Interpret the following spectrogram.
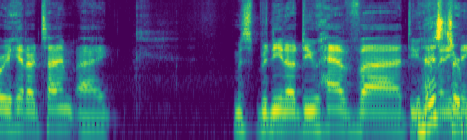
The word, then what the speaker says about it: Binotto: Is that how you pronounce it? Yeah. It's a me, Binotto. So have we been pronouncing your name wrong? I don't know. I don't even pay attention, actually. Because we've been saying Benito called, the so whole it's all right. time. Benito Flake, Bento Box. I've been called it all.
